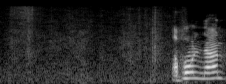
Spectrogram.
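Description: A short pause in a man's speech, filled only by a faint rustle on a clip-on microphone; he starts speaking again near the end.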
